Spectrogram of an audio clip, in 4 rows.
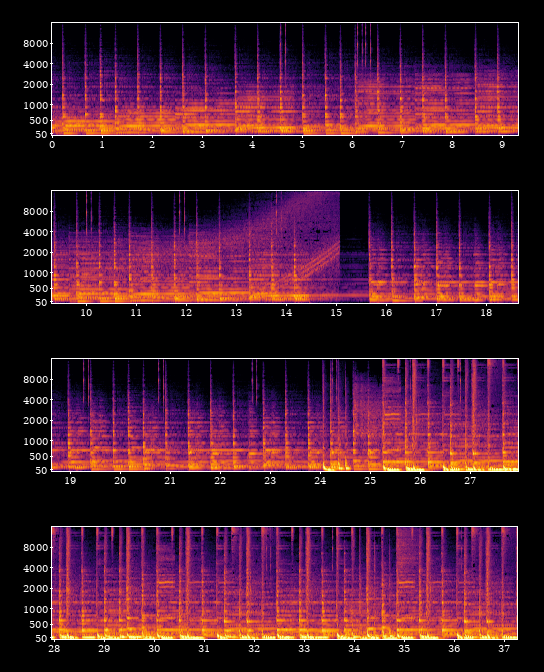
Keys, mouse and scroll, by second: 6.3 double click, 7.2-11.0 scroll down 1, 17.3 scroll up 1, 30.7 scroll down 1, 35.2 Delete, 36.0 scroll up 1.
